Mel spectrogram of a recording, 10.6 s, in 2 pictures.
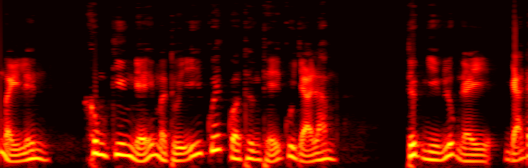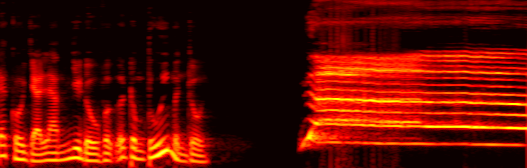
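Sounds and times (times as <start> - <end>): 
speech: 0.0 - 3.4, 4.1 - 7.4
man shouting toward the sky: 8.3 - 10.5.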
